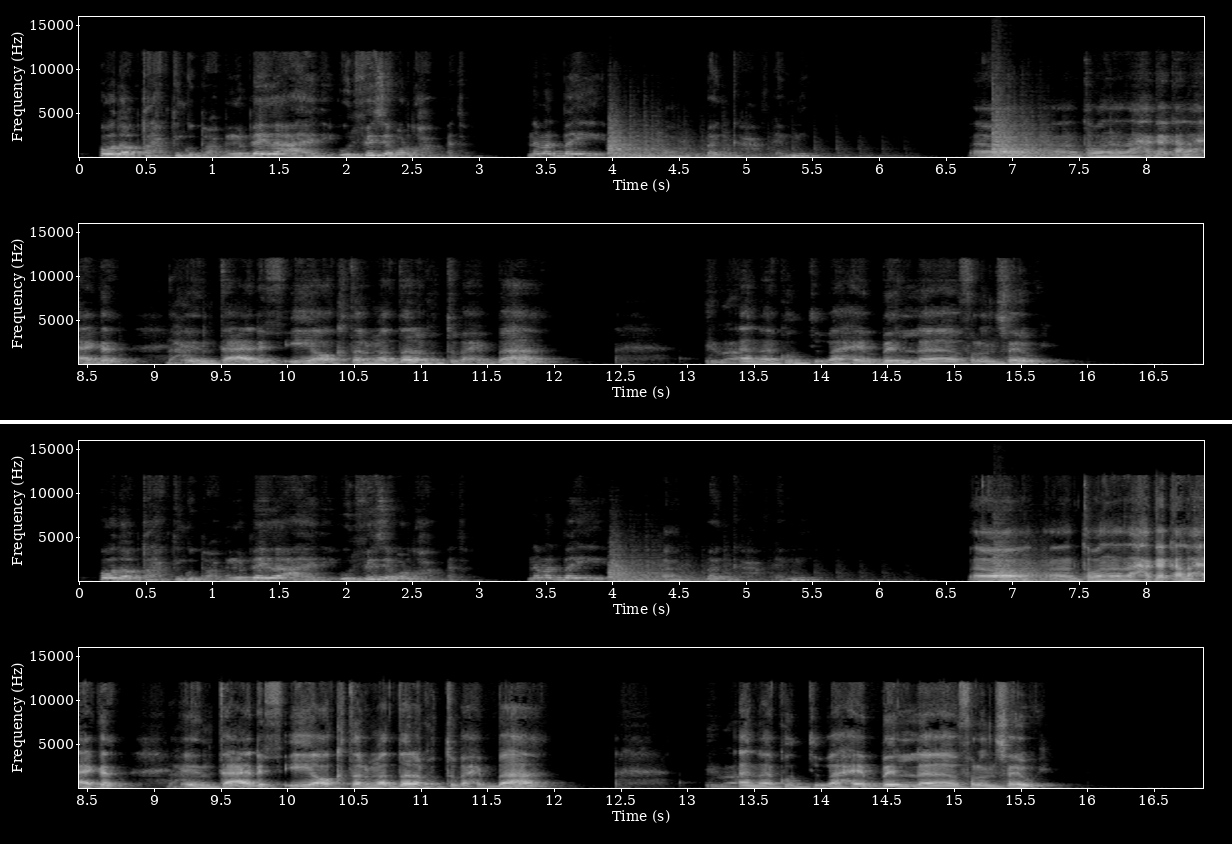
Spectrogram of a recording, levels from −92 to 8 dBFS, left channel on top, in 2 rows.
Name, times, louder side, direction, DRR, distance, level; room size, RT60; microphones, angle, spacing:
voice 1, 0.2-2.7 3.4-4.0 4.7-5.5 9.1-9.3 13.1-13.5, left 2 dB, 30° left, 0.4 m, -33 dB
sound 1, 4.0-5.9 6.9-8.8, left 2 dB, 80° left, 0.6 m, -40 dB
voice 2, 6.7-11.9 12.6-12.7 13.4-15.6, right 6 dB, 65° right, 0.4 m, -28 dB
3.0 x 2.1 x 3.0 m
head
